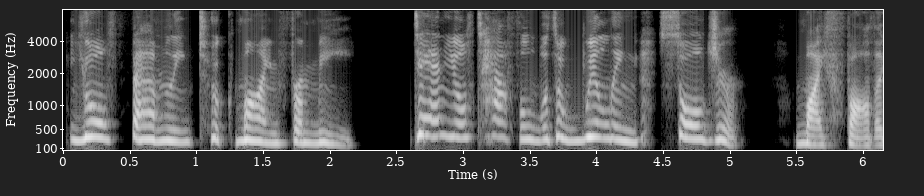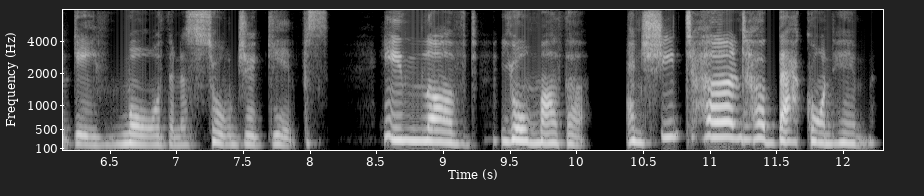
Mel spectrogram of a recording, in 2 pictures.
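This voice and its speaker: A cold, smug young woman bent on revenge, voiced by a woman narrator, her words sharp and scornful. She spits resentment in a dry, close audiobook voice. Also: lowish voice, fairly even intonation, measured pace, no echo. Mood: furious. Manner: scornful, cutting.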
